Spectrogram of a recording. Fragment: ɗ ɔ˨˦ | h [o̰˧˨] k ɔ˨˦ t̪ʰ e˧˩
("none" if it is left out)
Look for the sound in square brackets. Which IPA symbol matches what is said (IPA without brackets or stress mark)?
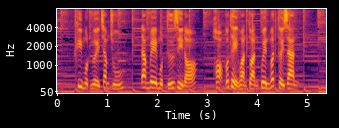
ɔ̰˧˨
